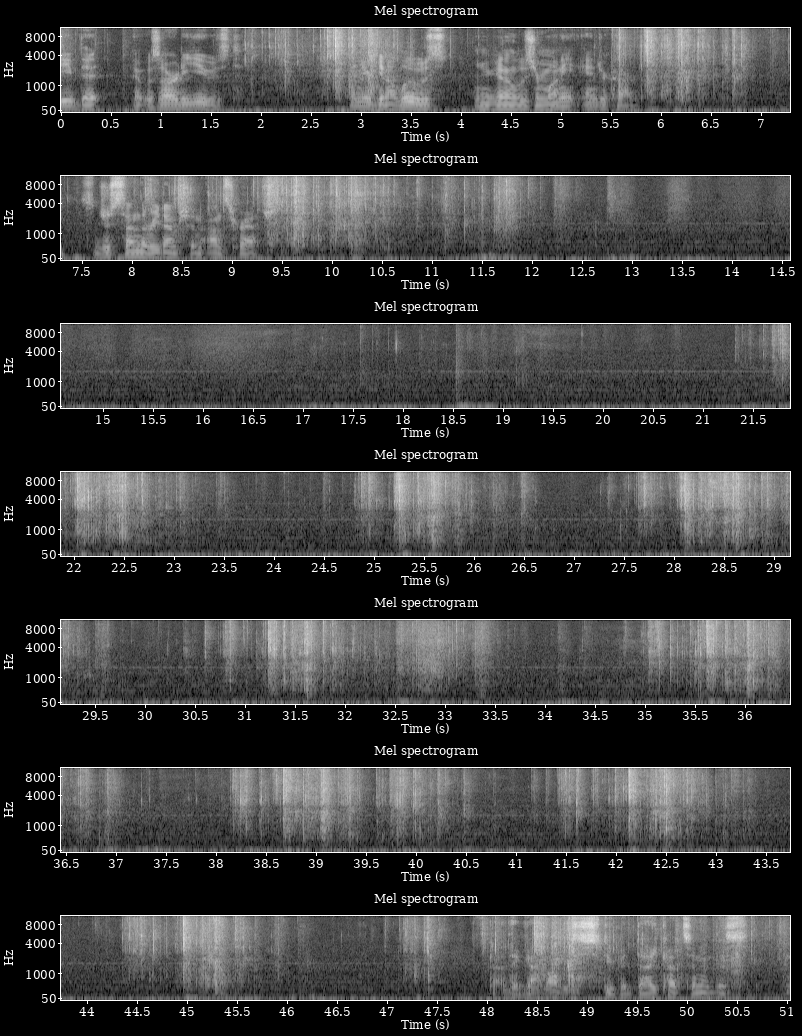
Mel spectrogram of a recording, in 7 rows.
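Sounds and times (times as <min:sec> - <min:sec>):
foil wrappers crinkling and tearing: 0:00.0 - 0:12.4, 0:21.3 - 0:23.6, 0:24.4 - 0:33.6, 0:34.3 - 0:43.4, 0:44.1 - 0:46.2, 0:46.8 - 0:51.0.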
